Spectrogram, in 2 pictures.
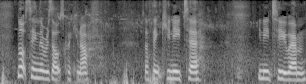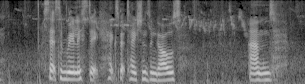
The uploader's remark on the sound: I recorded this episode out walking Henry so at some points you can hear a little bit of wind!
